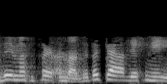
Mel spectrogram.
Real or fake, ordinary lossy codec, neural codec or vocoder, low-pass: fake; MP3, 16 kbps; codec, 16 kHz in and 24 kHz out, 0.6 kbps, FireRedTTS-2 codec; 3.6 kHz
